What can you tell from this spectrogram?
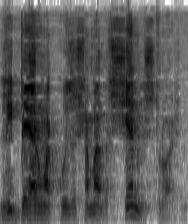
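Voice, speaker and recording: A man with a plain, everyday voice speaks at a moderate pace, his fairly low pitch moving with ordinary variation. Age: 60s. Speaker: cardiologist and nutrition doctor. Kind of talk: TV interview.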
